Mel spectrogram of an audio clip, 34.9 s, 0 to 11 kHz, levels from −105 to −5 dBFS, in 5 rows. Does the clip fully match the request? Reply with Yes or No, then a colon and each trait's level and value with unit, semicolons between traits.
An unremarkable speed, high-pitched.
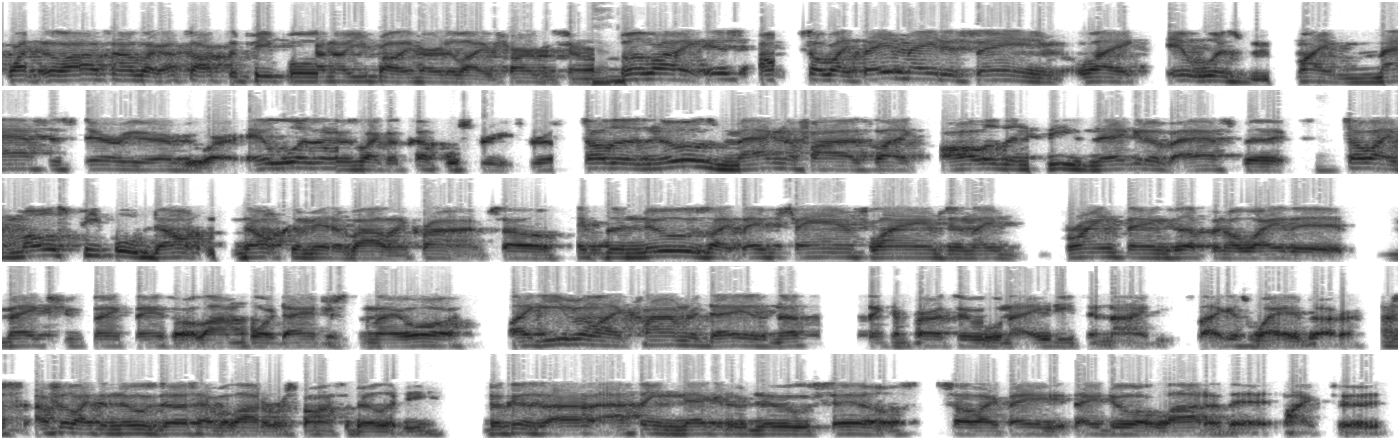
No: fast, 240 wpm; very high, 380 Hz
